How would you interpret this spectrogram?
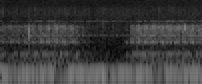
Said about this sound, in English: Oh, wait a minute. Answer the phone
